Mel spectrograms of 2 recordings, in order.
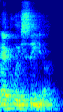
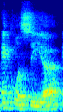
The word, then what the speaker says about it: ekklesia: I have always called it ekklesia. And in doing a bunch of digging over the last two or three weeks, I realized that it's supposed to be pronounced ekklesia.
